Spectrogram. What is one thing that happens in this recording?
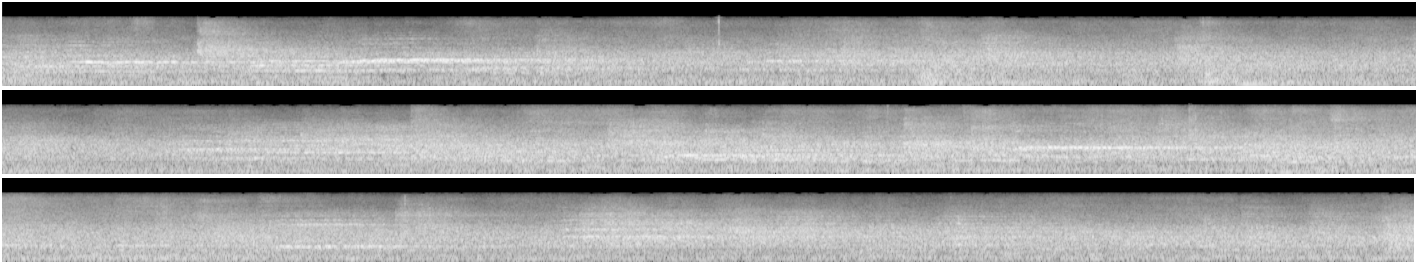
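A crowd of children shouts and calls out in the echoing rink.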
